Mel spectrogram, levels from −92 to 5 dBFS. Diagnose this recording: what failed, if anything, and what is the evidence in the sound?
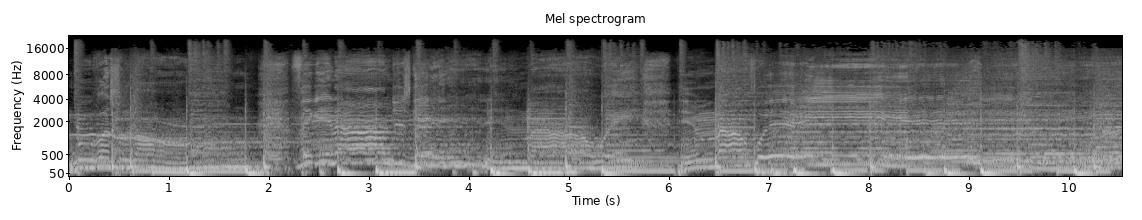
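Three short skips land at 2.34 s, 5.33 s and 8.32 s. They are spaced almost exactly 3 s apart. Each drops roughly 15 ms of sound, and the two sides are butted together with no gap. The regular spacing points to the buffer or recording stage. The likely cause is audio missing between chunks. The recorder writes 3-second chunks and loses a sliver each time it closes one and opens the next.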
